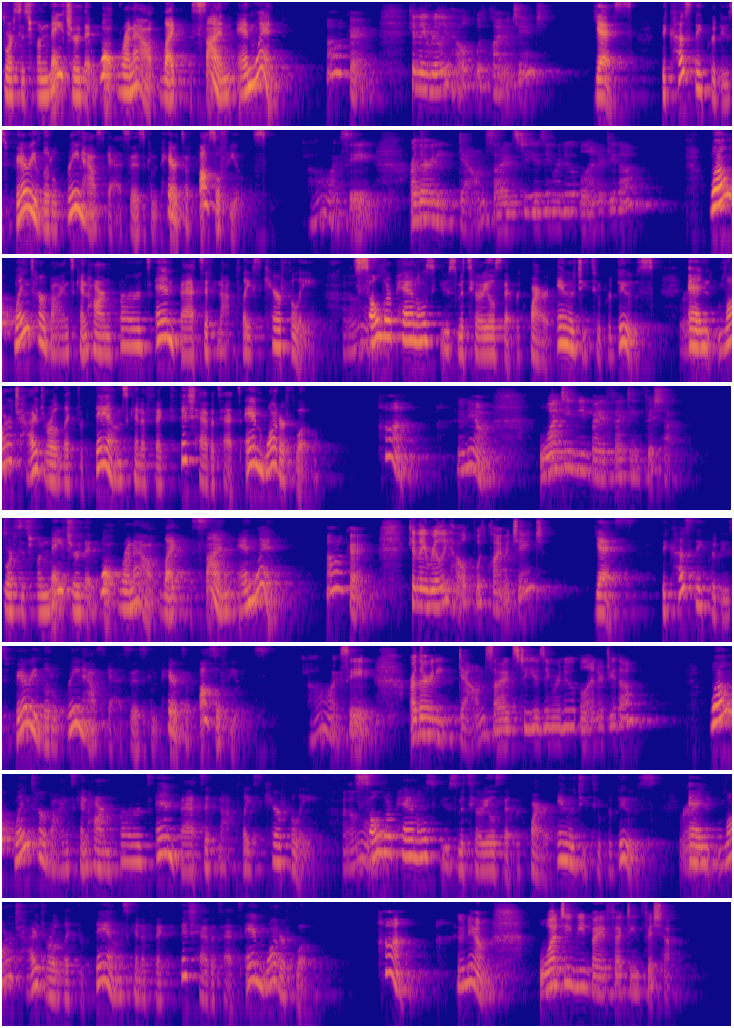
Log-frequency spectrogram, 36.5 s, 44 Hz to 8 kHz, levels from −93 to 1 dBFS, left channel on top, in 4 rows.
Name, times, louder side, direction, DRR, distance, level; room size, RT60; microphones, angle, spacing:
voice 1, 0.0-3.5 7.4-7.6 8.3-10.8 11.2-11.3 11.6-12.1 18.0-20.7 20.9-22.1 22.7-25.6 25.9-26.4 26.8-28.2 28.5-31.2, left 6 dB, 40° left, 12 dB, 0.3 m, -37 dB
voice 2, 4.0-6.8 12.9-17.0 22.5-23.0 26.7-27.0 32.1-32.4 33.1-35.7, right 3 dB, 50° right, 7 dB, 0.8 m, -44 dB
10.5 x 3.7 x 7.0 m, 0.84 s
head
